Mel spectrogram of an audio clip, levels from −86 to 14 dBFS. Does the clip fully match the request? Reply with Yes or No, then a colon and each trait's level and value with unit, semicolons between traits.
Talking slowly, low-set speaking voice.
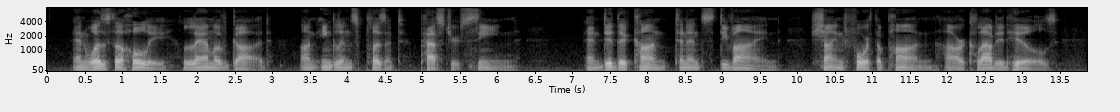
Yes: slow, 100 wpm; very low, 85 Hz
